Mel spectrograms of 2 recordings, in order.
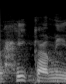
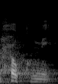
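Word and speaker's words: الحكم: allahulu infirika minal hikam ingat bacanya minal hikami bukan hukm ya hikam jamak dari hikmah dari hikmah-hikmah jamiul ulumi wal hikam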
